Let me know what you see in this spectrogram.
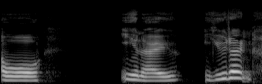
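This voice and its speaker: This woman has a southern English accent and a medium pitch. The recording is very clean with a silent background. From England, Devon. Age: 30s. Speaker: ICU nurse and CrossFit coach. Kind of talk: podcast interview. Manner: animated.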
